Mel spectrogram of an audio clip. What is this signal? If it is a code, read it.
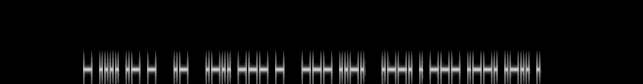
Morse code, heard as a keyed tone, about 44 wpm, 700 Hz. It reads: THAT A LOT OF PEOPLE
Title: Sets of 5 Words 45wpm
